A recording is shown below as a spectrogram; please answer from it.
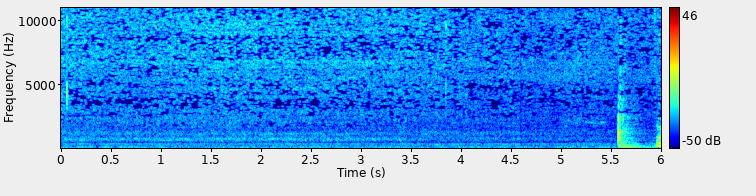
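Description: Vegetable vermicelli frying in a steel pan: a steady sizzle. A brief sharp sound comes near the end.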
